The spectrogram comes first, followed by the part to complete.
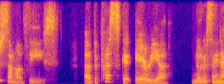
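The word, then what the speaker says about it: Prescott: can read through some of these uh the presc area notice I know how to say it presc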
